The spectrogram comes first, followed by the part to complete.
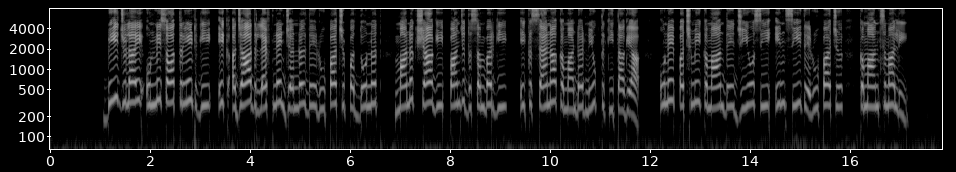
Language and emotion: Dogri, neutral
